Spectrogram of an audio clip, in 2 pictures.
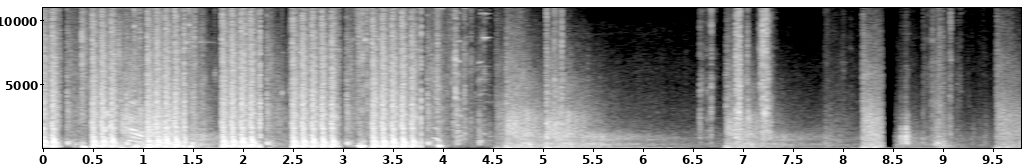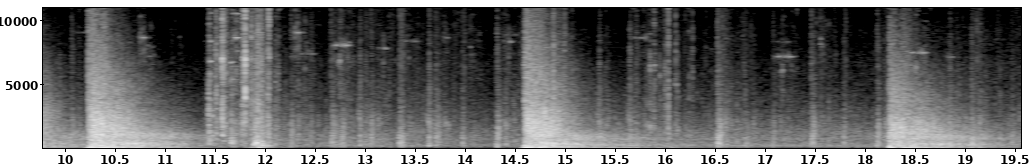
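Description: Rifle gunfire at a firing range in the Medal of Honor Pacific Assault game, loud rapid bursts of repeated shots early on giving way to sparser single cracks and volleys with short pauses, no talk.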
